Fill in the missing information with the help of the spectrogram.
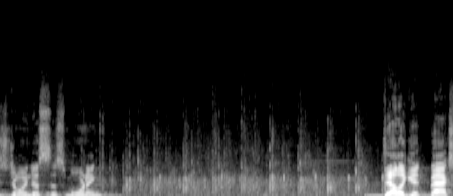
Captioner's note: applause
